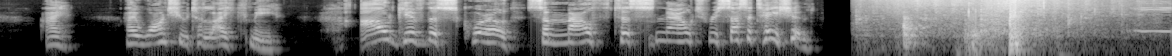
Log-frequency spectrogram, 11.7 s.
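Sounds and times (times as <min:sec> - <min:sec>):
speech: 0:00.5 - 0:08.8
bottle breaking: 0:08.9 - 0:11.2
tree knocked over: 0:09.0 - 0:11.2.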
